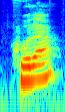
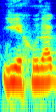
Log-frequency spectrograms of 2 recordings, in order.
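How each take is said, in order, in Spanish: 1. Se dice en dos sílabas, empezando con la j. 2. Se dice en tres sílabas, empezando con la y.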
